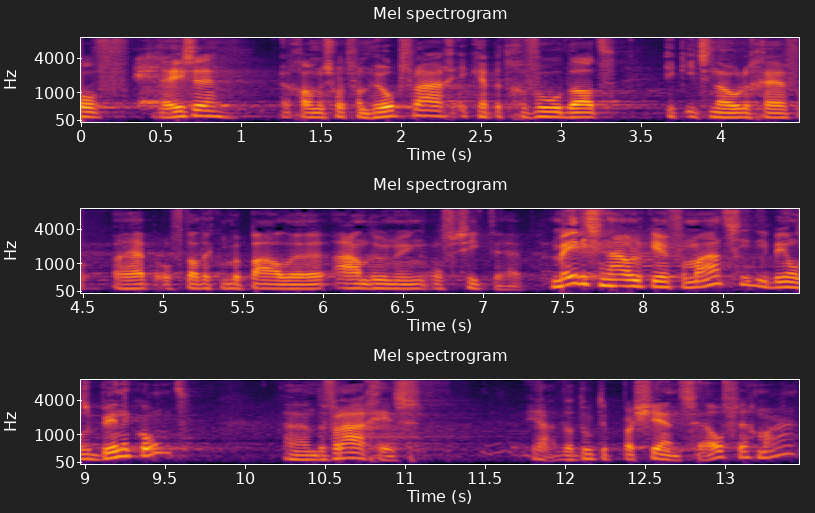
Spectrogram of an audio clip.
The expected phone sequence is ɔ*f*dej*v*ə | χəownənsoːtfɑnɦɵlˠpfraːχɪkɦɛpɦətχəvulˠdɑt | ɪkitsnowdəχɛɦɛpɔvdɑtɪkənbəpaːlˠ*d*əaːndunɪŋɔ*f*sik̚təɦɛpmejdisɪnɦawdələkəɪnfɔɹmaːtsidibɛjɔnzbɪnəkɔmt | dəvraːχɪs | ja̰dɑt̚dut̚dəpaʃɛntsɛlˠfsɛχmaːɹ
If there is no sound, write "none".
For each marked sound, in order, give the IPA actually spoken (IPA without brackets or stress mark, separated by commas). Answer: f, z, d, f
